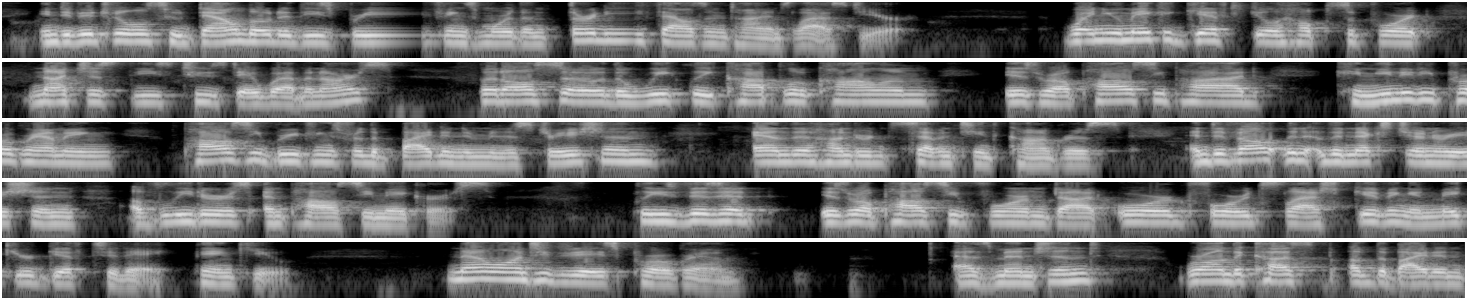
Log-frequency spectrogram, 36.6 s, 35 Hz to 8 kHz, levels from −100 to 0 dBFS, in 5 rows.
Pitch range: 150-180 Hz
